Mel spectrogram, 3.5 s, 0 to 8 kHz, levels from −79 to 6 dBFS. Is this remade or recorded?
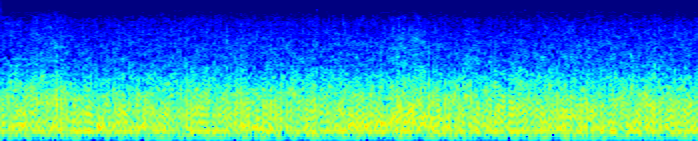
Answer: remade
